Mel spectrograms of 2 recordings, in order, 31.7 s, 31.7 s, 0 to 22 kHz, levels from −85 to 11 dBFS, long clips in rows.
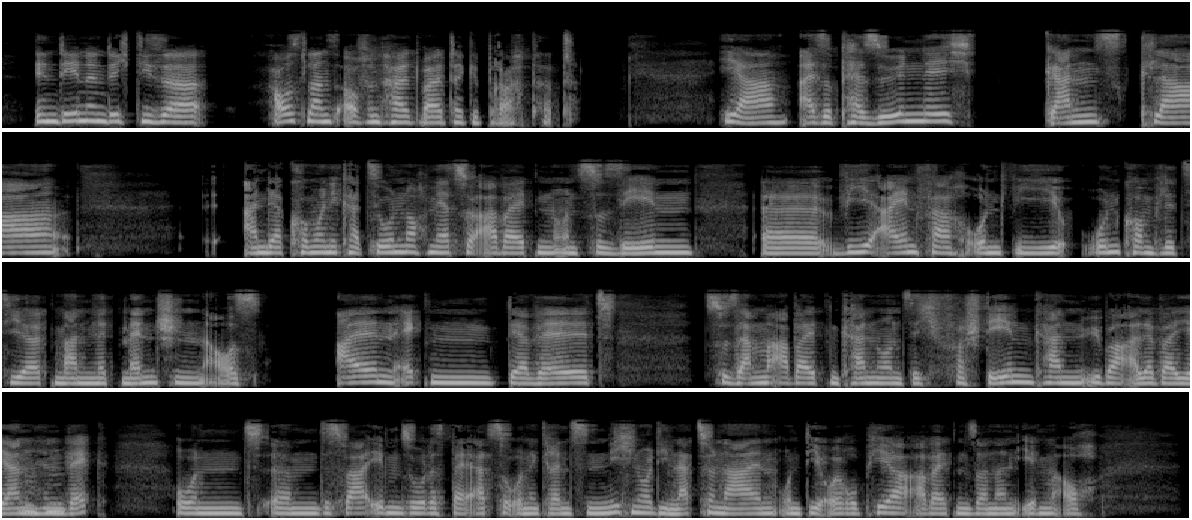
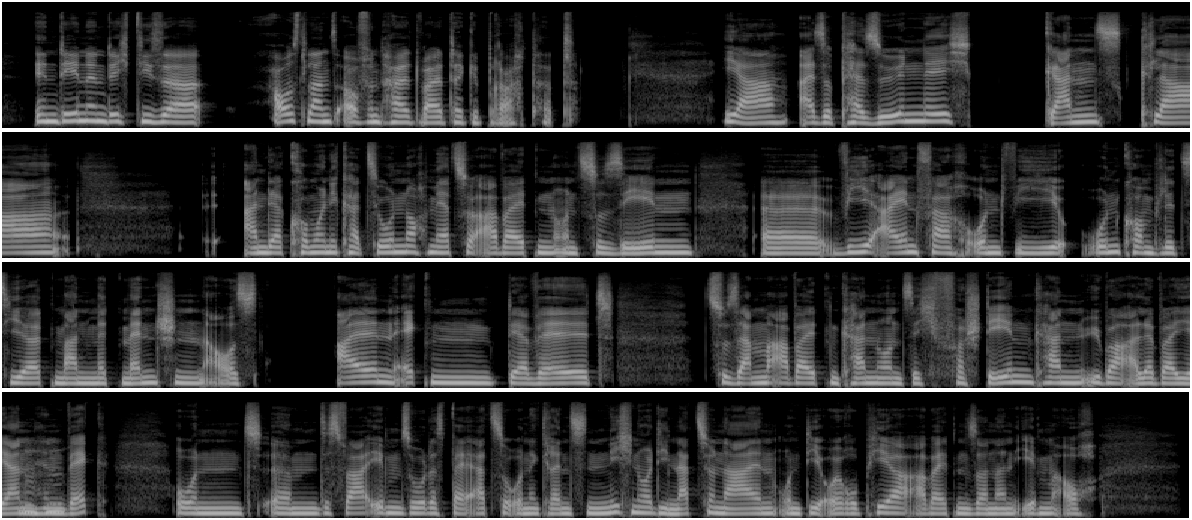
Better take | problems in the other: second | garbled, watery; badly; nothing above 7.5 kHz

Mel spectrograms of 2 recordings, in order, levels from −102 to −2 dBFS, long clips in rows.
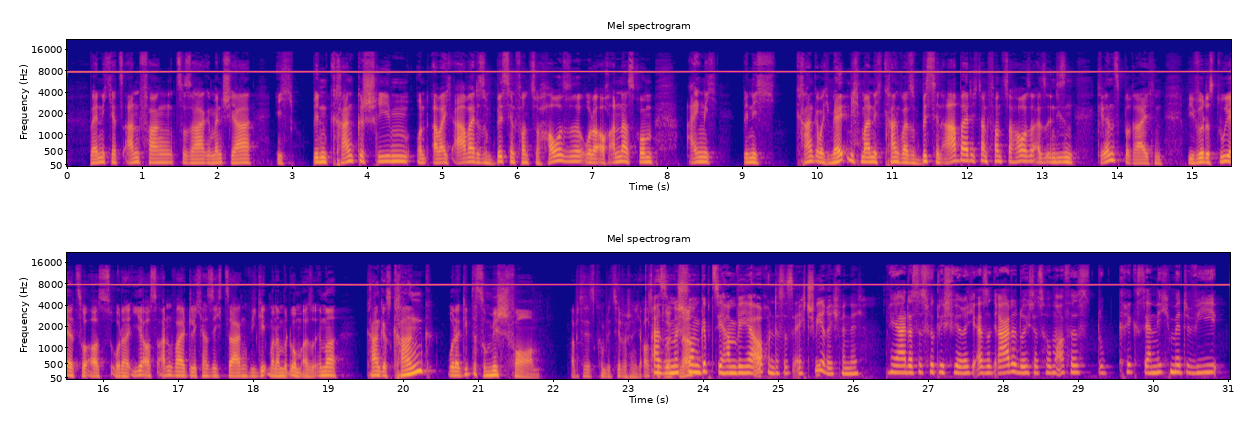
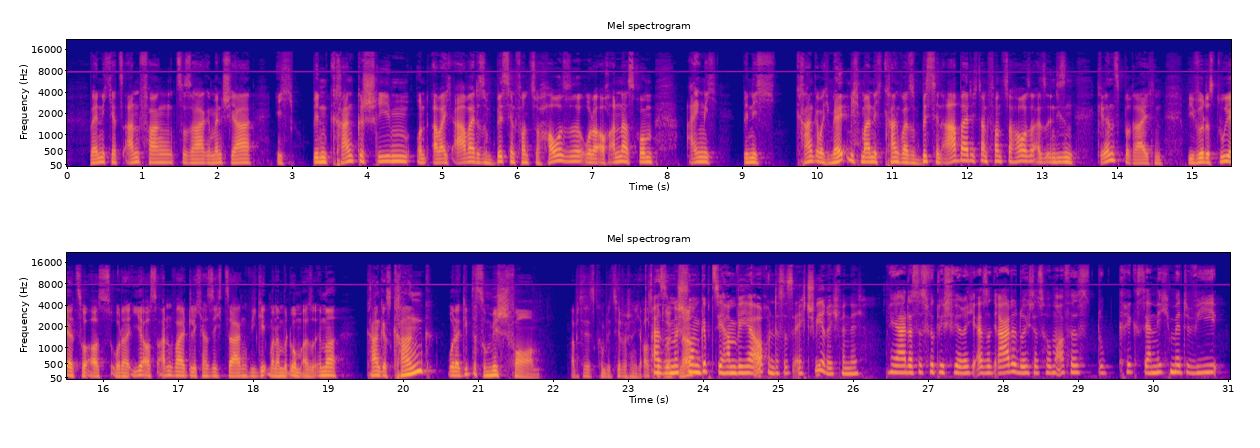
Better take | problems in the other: second | high-pitched whine; loud; throughout; 8 kHz, 5 dB below the speech; faint in the second

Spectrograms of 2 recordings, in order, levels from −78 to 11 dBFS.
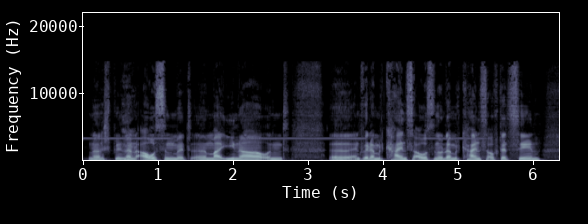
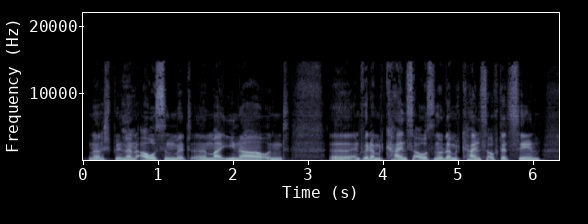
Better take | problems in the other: second | high-pitched whine; faint; until 1 s, from 2 to 4 s and at 4.5 s; 3.5 kHz, 25 dB below the speech

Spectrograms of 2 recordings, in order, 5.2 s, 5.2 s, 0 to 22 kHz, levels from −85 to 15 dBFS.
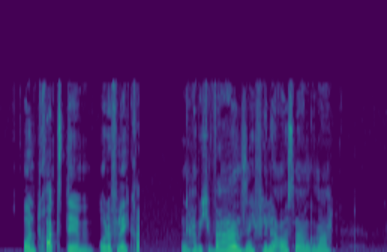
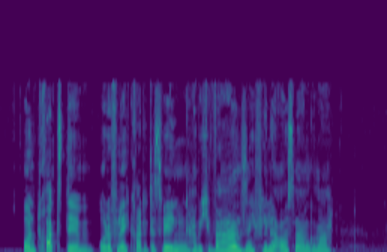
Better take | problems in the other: second | audio cutting out; at 2 s for 0.5 s

